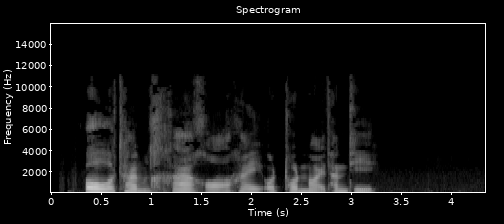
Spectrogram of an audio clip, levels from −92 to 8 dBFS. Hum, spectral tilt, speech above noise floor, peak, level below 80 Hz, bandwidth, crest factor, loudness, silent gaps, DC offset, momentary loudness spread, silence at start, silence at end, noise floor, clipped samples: none; -7 dB/octave; 49 dB; -6 dBFS; -76 dBFS; 10.5 kHz; 24 dB; -28 LUFS; none; under 0.1%; 17 LU; 0.35 s; 1.15 s; -76 dBFS; under 0.1%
